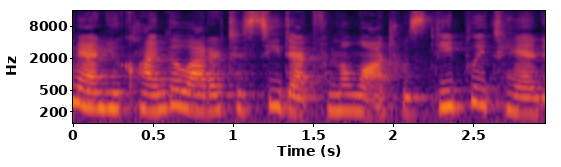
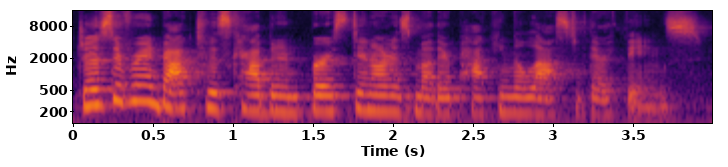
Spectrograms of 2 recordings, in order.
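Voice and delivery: usual speaking voice

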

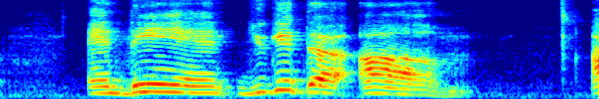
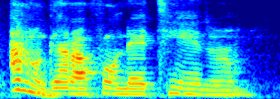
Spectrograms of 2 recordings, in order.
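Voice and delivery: usual speaking voice

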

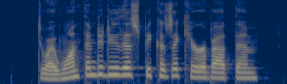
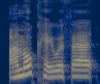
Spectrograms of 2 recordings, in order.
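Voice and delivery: usual speaking voice

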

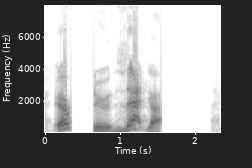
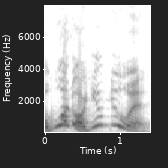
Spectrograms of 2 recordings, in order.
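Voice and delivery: high, drawn-out incredulous question; the body balking in disbelief; mock startled voice of the body; 10 semitones higher, slower than usual. Body's voice, startled.

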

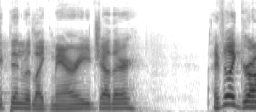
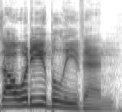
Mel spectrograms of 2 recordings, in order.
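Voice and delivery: mock angry challenge; 4 semitones higher, 6 dB louder than usual. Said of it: "she got mad".

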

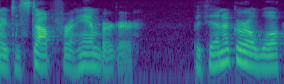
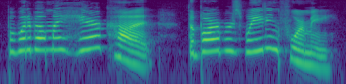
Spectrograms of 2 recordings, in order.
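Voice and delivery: put-on high, loud child's protest; pleading child; 7 dB louder than usual. A narrator's reading. Boy to mom wanting his haircut, pleading.

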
